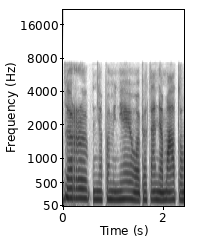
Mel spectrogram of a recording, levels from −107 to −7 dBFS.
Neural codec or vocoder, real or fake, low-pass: codec, 16 kHz, 6 kbps, DAC; fake; 7.2 kHz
